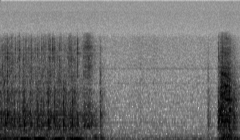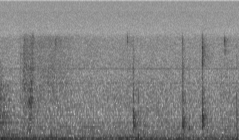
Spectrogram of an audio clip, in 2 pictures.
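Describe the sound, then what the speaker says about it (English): A Cricut Maker cutting iron-on vinyl whirs and buzzes up close, pauses, then gives a short loud burst of motor movement and scattered light clicks against quiet background. "This machine cuts amazingly fast."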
